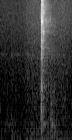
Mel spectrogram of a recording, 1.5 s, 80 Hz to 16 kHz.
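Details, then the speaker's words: 2009 Honda Civic with weak AC, engine off, listening at the AC port as the cap comes off: short faint hiss of escaping refrigerant; the Schrader valve is leaking, likely past its O-ring. "I just heard that. Let's try this one. Okay, this one's not leaking. This one is."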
